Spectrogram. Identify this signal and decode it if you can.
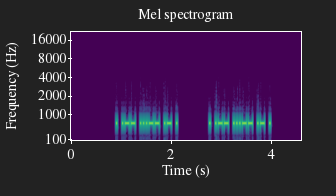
Morse code, heard as a keyed tone, about 40 wpm, 700 Hz. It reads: EW3AE EW3AE
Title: DXCC-100 Call Signs - 5 Characters - Repeated 2x - 40wpm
